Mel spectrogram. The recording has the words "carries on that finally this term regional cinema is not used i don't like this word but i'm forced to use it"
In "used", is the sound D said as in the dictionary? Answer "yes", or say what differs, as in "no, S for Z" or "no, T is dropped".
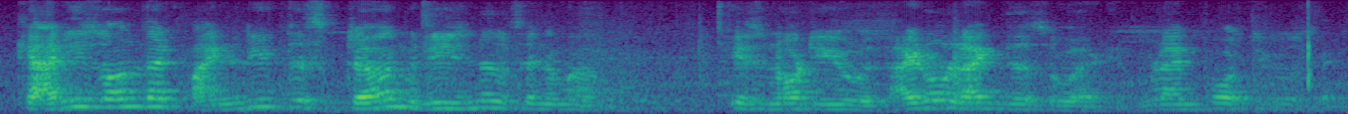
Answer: no, D is dropped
